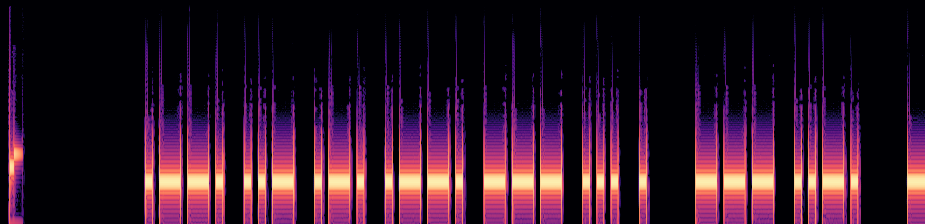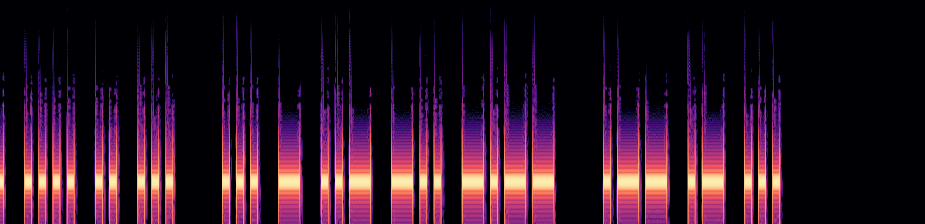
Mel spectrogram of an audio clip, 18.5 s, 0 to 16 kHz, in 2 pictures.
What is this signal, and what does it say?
Morse code, heard as a keyed tone, about 17 wpm, 700 Hz. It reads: PURPOSE OF THIS STUDY WAS
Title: Sets of 5 Words 17wpm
